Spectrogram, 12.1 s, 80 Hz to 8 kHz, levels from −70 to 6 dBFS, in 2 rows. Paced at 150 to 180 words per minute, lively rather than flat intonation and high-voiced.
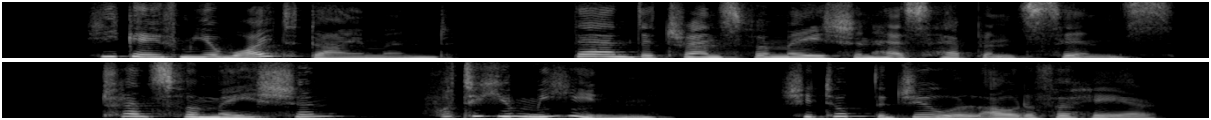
No: slow, 135 wpm; wide, 7.5 semitones; high, 240 Hz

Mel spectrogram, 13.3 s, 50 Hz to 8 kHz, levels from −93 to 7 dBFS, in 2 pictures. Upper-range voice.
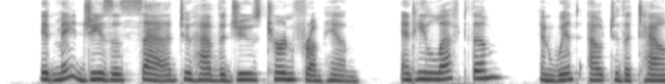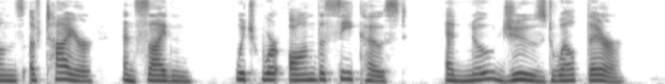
Yes: high, 200 Hz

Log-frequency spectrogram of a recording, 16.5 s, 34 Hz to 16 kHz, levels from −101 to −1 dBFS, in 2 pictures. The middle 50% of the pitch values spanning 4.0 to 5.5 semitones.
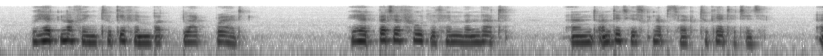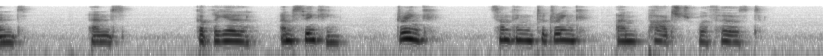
No: average, 3.1 semitones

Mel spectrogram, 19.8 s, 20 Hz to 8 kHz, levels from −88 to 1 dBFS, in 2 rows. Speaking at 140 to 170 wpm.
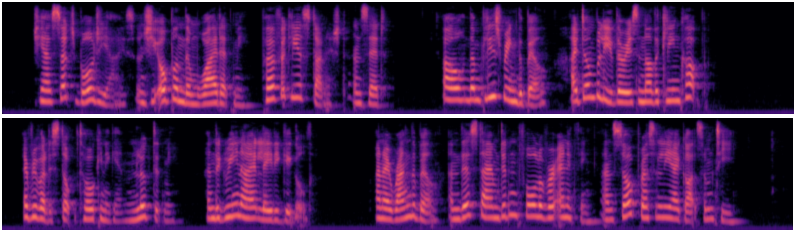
No: average, 190 wpm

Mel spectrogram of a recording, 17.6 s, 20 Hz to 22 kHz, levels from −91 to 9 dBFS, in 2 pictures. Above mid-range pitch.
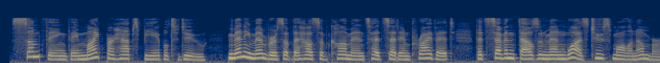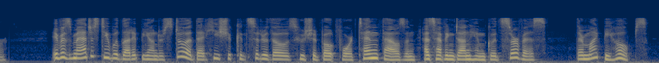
Yes: high, 205 Hz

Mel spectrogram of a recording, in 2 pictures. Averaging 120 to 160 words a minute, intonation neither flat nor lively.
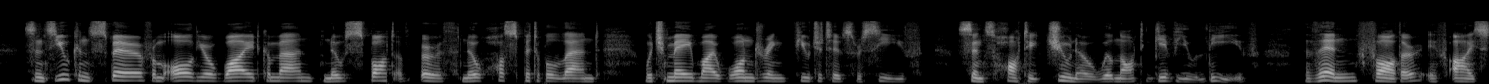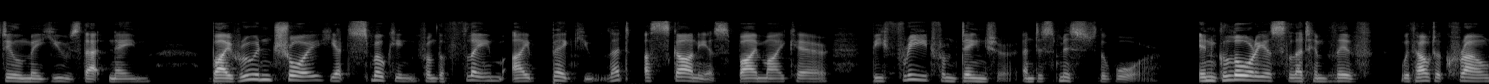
Yes: average, 140 wpm; average, 3.3 semitones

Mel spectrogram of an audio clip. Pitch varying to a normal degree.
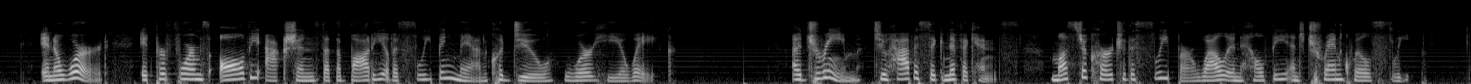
Yes: average, 4.8 semitones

